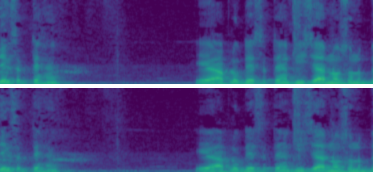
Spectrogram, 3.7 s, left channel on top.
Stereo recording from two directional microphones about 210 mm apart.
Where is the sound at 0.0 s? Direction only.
15° left (ahead or behind).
